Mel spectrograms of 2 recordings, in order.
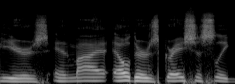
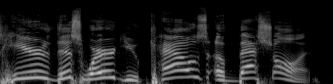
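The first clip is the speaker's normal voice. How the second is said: slow, drawn-out, higher proclamation as God; voicing God; 7 semitones higher, much slower than usual. Pastor voicing God calling out Israel's women, slow and high. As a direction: stretch each word out like God's rebuke. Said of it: "He goes".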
